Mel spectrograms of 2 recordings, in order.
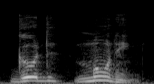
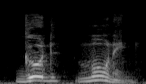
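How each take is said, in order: Both takes have the same delivery.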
